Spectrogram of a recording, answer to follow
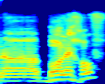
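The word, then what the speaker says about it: Bolechów: scene when you descend into the cellar in Bolehov, this is how you pronounce it, where your relatives are hiding from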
